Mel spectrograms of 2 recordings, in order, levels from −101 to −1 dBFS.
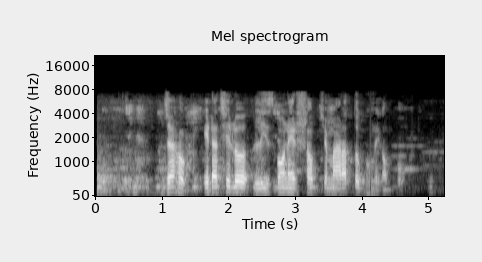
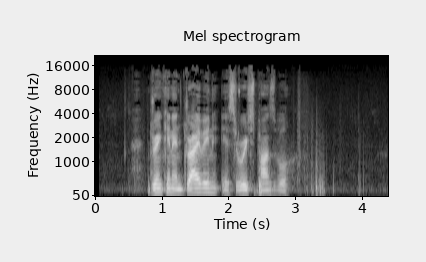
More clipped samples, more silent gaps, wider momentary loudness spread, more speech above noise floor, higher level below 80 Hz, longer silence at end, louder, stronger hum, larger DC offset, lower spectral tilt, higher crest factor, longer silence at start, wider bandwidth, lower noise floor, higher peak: neither; neither; second, 18 LU vs 26 LU; second, 33 dB vs 39 dB; about the same, -66 dBFS vs -66 dBFS; second, 0.6 s vs 0.95 s; first, -17 LUFS vs -21 LUFS; neither; neither; about the same, -4 dB/octave vs -4 dB/octave; about the same, 18 dB vs 22 dB; second, 0.05 s vs 0.6 s; second, 7.8 kHz vs 16 kHz; second, -50 dBFS vs -60 dBFS; about the same, -2 dBFS vs -2 dBFS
